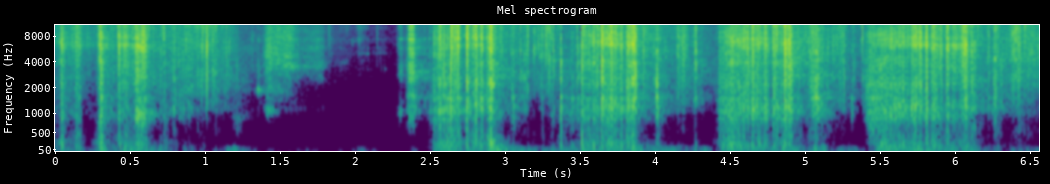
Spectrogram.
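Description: A metal blade scrapes a solid, hand-sized bar of brown soap, peeling off curls. Bright, dry crunching and shaving sounds come in several bursts of strokes, with a short silent pause a little after the first second.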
